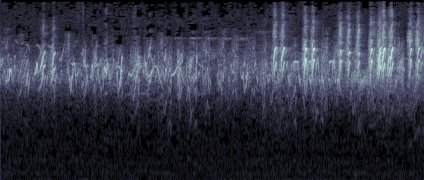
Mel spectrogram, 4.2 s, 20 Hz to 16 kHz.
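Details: Loud, close Barn swallow twittering at Oostvaardersplassen, September 2016, via a Panasonic Lumix GH4. A continuous warbling chatter turns into sharper, clicking bursts in the final seconds.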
